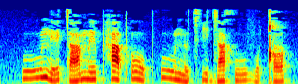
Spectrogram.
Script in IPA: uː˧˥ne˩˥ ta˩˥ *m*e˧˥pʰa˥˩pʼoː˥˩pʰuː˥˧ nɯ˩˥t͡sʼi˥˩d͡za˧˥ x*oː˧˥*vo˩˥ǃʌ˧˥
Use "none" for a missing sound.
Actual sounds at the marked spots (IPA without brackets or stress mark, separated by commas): m, uː˧˥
